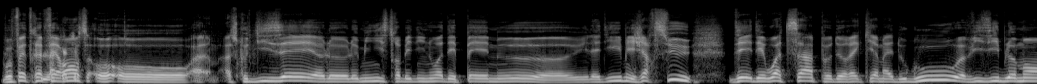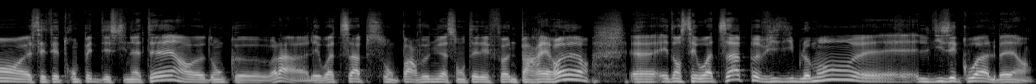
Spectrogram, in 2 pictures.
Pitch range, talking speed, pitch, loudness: 120-155 Hz, 165 wpm, 135 Hz, -22 LUFS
